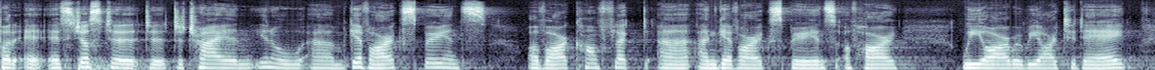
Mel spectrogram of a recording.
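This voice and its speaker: A woman's monotone, flat delivery on a very clean recording with a silent background. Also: medium pitch for a woman, moderate pace. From Northern Ireland, Belfast. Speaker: political party member, activist. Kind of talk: panel talk. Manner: halting, many fillers and repetitions.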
